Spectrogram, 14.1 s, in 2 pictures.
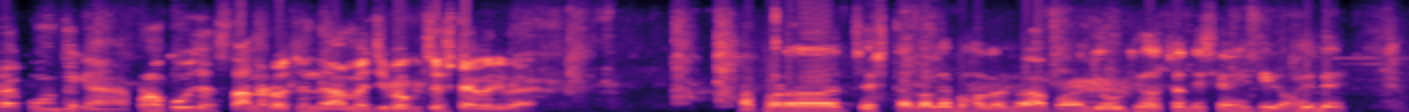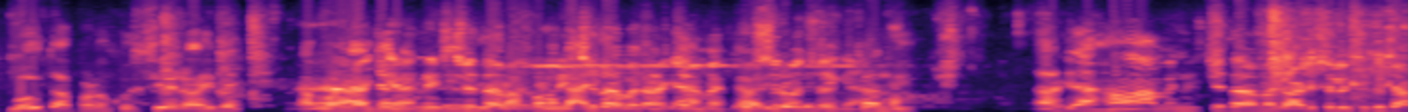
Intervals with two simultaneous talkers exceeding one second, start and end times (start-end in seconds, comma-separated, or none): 8.8-10.9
